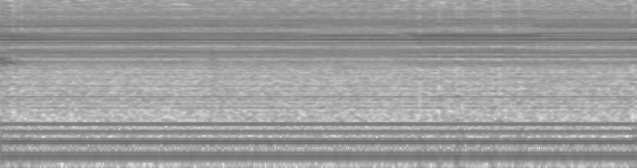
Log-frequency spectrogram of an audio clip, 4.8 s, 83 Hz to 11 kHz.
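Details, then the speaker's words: Homebuilt tube guitar amplifier at first power-up: loud steady low hum with evenly spaced tones, unchanged as tubes warm; mains hum, builder suspects output transformer placement and plans 100-ohm resistors from pilot light to chassis. "I hear the hum, I know where it's coming from."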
